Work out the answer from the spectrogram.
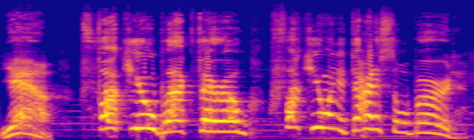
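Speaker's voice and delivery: shrill, very high, loud, all-out defiant scream. A game narrator gives the line of Charles, adrenaline going, as he is screaming out. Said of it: "He just screams out".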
